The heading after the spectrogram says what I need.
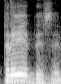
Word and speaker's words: tredese: Abbiamo l'accento sbagliato. L'accento lì, lette il primo E del 3, non del D. È Tredese, le mie tredese, le tredese.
